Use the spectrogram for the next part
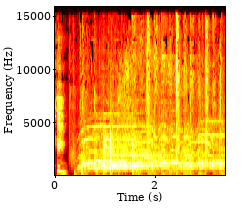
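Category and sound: crowd, applause and cheering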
